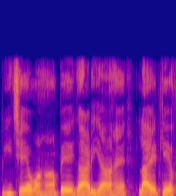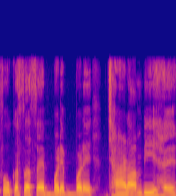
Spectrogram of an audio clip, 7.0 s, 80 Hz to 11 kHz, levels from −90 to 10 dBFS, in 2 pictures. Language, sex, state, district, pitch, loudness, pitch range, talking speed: Hindi, male, Odisha, Malkangiri, 155 Hz, -14 LUFS, 145-160 Hz, 120 wpm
